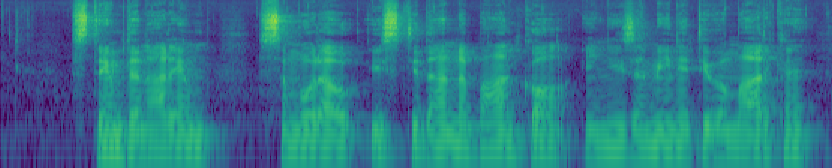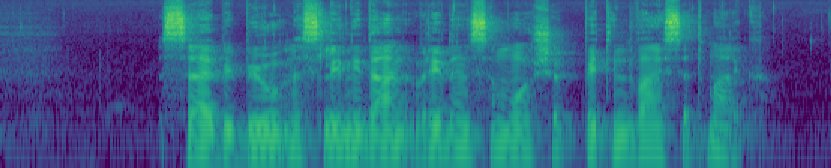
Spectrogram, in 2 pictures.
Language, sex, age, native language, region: Slovenian, male, 30-49, Slovenian, Zasavska region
